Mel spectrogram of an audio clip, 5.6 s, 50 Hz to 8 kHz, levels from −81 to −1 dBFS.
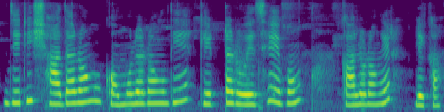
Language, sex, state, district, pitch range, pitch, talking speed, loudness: Bengali, female, West Bengal, Jhargram, 270-320 Hz, 295 Hz, 150 wpm, -15 LUFS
